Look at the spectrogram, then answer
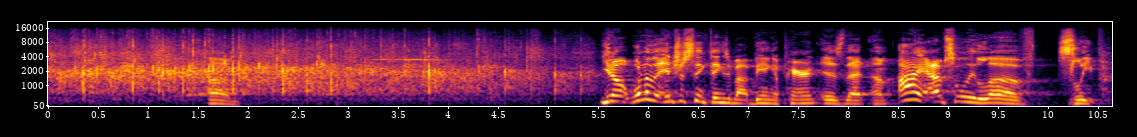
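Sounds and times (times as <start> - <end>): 
audience applauding: 0.0 - 5.6
speech: 1.6 - 2.1, 5.5 - 10.6.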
